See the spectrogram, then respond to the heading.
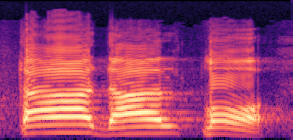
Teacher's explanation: تا کا مخرج بتا دیتا ہوں. تا ادا ہوتا ہے زبان کا سرا اوپر کے دانتوں کی جڑوں سے. تا، دال، طا، ان کو کہتے ہیں حروف نطعیہ.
